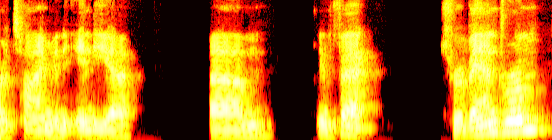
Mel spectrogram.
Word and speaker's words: Trivandrum: time India in fact Trivandrum said were you and i pronouncing that right you are Trivandrum is the the british way now if you want to real get ethnic it's theater van dumper oh i won't i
